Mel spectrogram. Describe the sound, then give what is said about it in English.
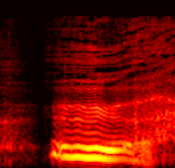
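A single human yawn: after a brief silence comes a drawn-out voiced sound lasting under a second, which trails off into a breathy exhale. “Let's take the everyday sound of a yawn”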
